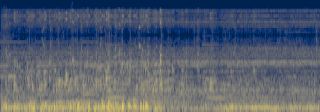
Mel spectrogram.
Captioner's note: scuba diving bubbling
